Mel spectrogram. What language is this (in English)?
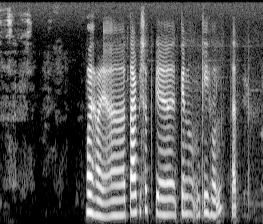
Assamese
